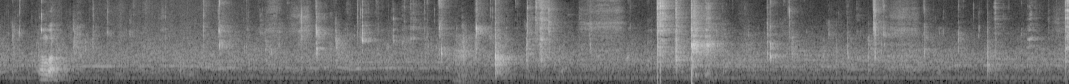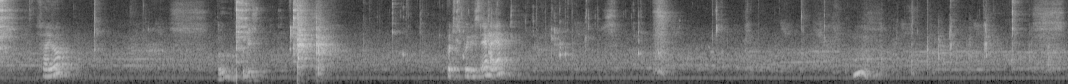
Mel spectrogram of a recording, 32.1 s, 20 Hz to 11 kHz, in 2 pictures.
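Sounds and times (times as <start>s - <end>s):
cutlery clinking on a plate: 15.4s - 16.3s, 19.6s - 21.1s.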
